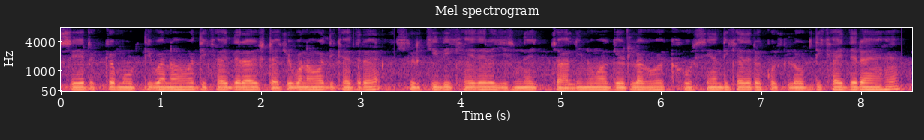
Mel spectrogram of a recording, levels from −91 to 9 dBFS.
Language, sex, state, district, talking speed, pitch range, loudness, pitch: Hindi, male, Maharashtra, Chandrapur, 275 wpm, 100-105 Hz, -16 LUFS, 105 Hz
